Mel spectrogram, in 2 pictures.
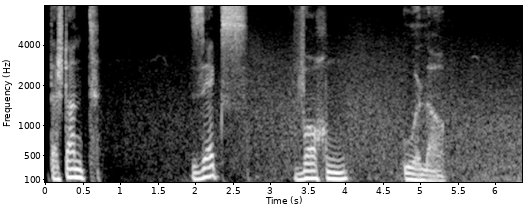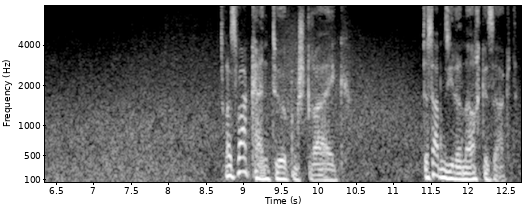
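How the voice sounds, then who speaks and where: A man playing a defiant 1970s factory worker on strike, recounting events in a deliberate, declamatory radio play narration. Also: on the low side, animated, gravelly, slight background noise, exaggerated voice. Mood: bitter, defiant. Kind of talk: dramatic first-person radio play narration.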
